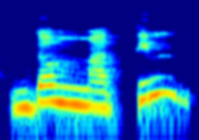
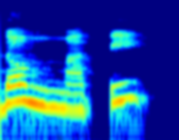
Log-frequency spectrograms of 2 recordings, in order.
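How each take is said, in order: First: The word ends with an added n sound. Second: The word ends on a vowel without n. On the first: The noun has no definite article. The speaker calls it right. "dia dibaca dommatin" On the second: The noun would have a definite article. The speaker calls it wrong. "bukan dommati"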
